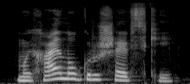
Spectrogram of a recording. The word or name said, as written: Mychajlo Hruschwesky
